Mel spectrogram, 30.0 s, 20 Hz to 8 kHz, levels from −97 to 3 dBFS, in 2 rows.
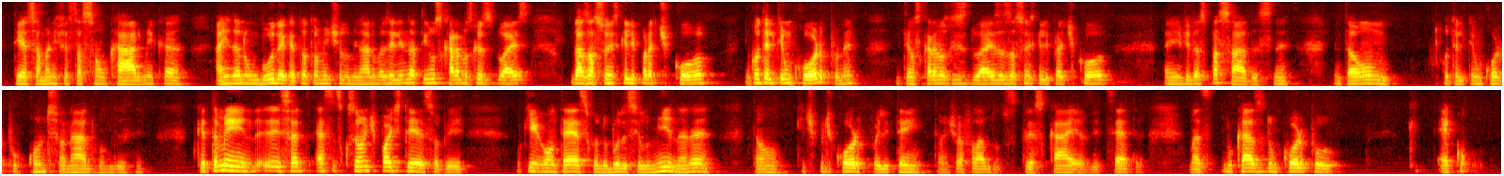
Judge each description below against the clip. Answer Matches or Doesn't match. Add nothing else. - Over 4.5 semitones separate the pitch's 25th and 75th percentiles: Doesn't match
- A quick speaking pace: Matches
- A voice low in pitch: Matches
